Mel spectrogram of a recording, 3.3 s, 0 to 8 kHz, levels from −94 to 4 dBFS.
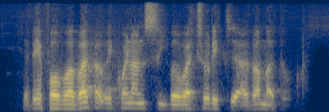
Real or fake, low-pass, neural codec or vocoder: fake; 7.2 kHz; codec, 16 kHz, 0.5 kbps, X-Codec, HuBERT features, trained on balanced general audio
